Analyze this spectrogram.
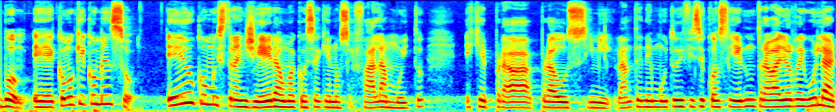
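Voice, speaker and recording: A woman's medium-pitched voice, fairly quick, with ordinary pitch variation. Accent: Spanish. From Chilean Patagonia. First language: Spanish (speaking Portuguese). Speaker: embroiderer. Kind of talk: casual chat.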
